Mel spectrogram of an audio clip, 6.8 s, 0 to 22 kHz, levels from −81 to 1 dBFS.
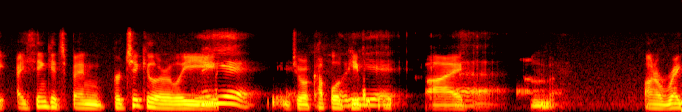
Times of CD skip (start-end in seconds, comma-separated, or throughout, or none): none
